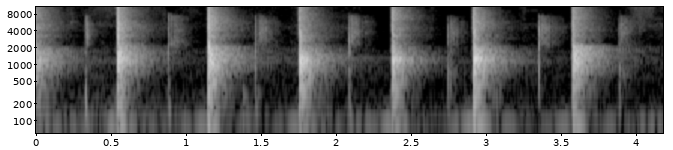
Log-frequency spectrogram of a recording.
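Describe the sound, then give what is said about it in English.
Hand clapping in a steady, even rhythm: six loud, sharp claps with softer claps between them, with no voices. “I could hear your dog enjoying the clapping on that one there.”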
